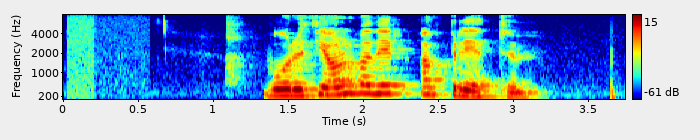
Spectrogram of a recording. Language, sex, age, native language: Icelandic, female, 50-59, Icelandic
